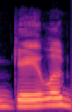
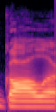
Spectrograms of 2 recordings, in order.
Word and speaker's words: gala: crazy town well it's kind of like the word Gala oh Gayla you can say it I Googled it you can say Gayla Gala or Gala going to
